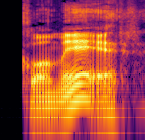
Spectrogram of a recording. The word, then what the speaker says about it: comer: Comer. Comer. Okay, when you're saying an infinitive, always trying to put the pronunciation, or the stress rather, on the last syllable.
